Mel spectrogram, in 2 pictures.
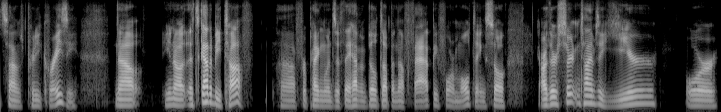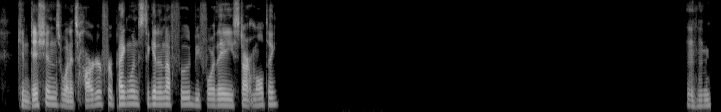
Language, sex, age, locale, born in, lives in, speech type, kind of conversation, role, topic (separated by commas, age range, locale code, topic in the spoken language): English, male, 50-54, en-US, United States, United States, read, expert-assistant, asker, How do penguins survive and stay warm in extreme cold environments?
